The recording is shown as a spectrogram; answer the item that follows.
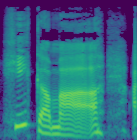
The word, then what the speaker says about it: jicama: You might pronounce it jicama. Isn't that how people mispronounce it all the time? – Yeah, well, it's spelled J-I-C-A-M-A. It's pronounced jicama or jicama. I think actually technically the correct pronunciation is jicama.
